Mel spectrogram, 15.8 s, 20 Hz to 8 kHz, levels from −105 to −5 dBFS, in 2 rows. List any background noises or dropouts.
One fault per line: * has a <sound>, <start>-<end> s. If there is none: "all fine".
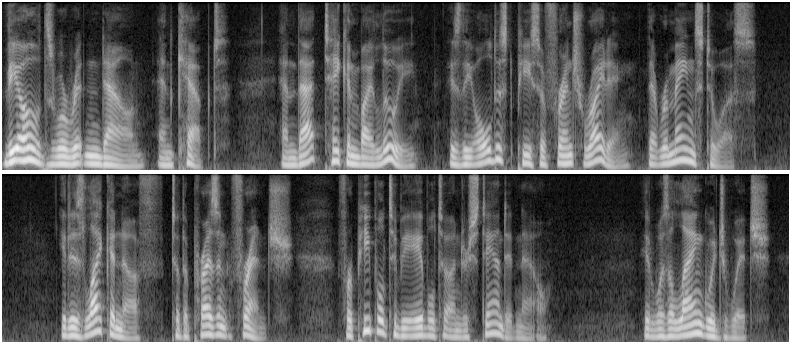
all fine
